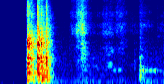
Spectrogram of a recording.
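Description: Plastic bags and plastic containers being handled: a short burst of rustling and clattering about half a second in, then a fainter rustle.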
